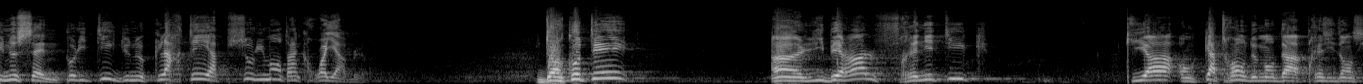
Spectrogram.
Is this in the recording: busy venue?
no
